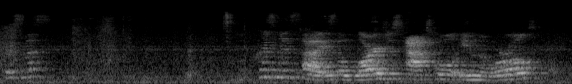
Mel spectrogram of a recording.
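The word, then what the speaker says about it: Kiritimati: And then just to orient you to the pronunciation, this is the Gilbertese pronunciation where your T's become S's, so it's Kiribati and Christmas.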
